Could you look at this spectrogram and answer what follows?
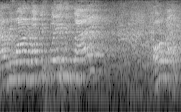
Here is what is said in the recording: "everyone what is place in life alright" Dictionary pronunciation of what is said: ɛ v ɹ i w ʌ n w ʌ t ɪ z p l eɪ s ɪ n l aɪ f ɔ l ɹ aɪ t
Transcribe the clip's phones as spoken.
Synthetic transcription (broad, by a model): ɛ v ɹ i w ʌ n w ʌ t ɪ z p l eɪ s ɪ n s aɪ ɔ l ɹ aɪ t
